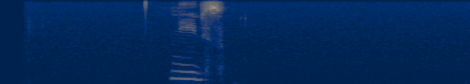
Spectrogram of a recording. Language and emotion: Russian, neutral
